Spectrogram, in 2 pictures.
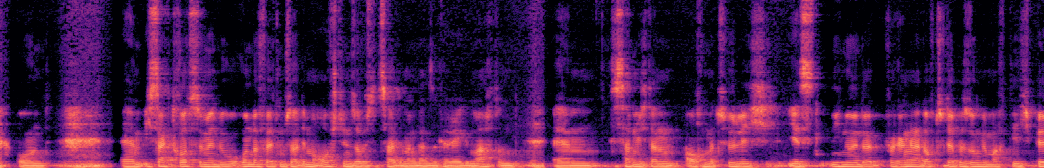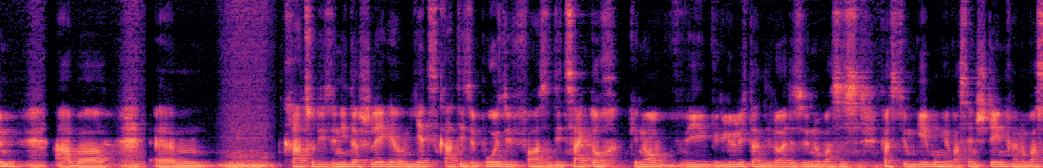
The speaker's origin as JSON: {"language": "German", "country": "Greece", "said": "und ich bin Grieche"}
